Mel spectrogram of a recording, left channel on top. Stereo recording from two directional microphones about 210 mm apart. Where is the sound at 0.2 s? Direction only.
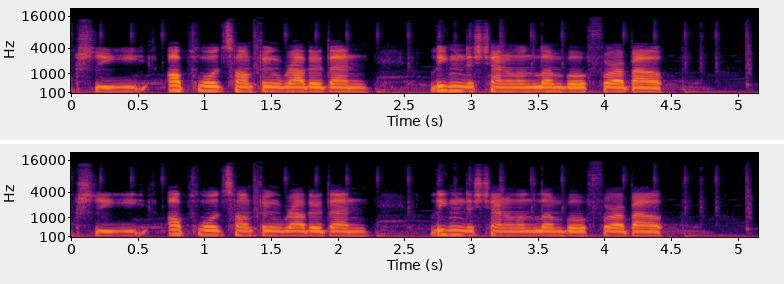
25° left (ahead or behind).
